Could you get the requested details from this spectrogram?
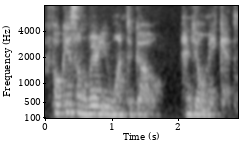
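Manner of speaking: soft, hushed half-whisper kept quiet. Telling of learning to ride a bike, speaker retells the grandfather's words, retelling a half-whisper. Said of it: "he whispers".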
